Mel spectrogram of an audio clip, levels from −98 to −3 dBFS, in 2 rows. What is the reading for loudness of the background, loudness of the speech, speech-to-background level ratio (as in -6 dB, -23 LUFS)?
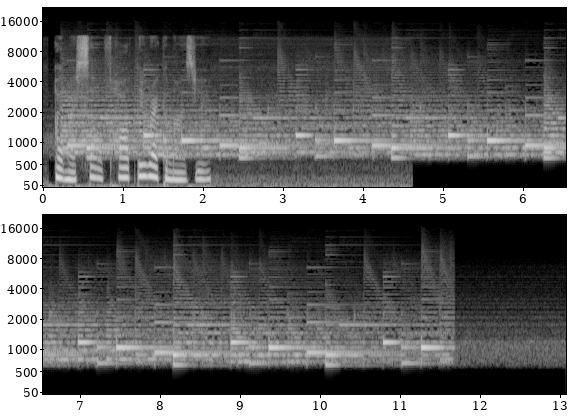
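-28.5 LUFS, -25.5 LUFS, 3.0 dB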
